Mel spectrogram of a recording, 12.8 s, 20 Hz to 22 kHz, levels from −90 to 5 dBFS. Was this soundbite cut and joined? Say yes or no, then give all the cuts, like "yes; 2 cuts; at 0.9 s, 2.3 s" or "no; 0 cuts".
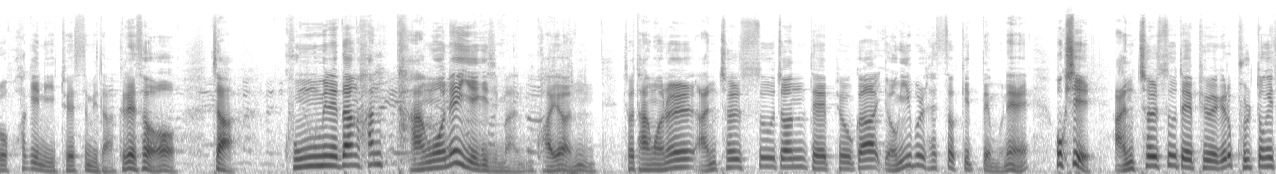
no; 0 cuts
